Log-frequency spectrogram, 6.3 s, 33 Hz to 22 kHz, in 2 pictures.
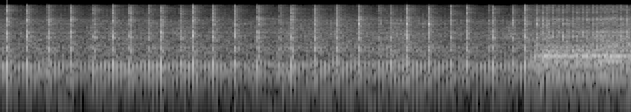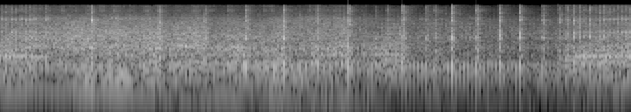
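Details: Echo SRM-225 straight-shaft trimmer, wouldn't run after storage; after diaphragm and air filter replacement and hidden jet adjustment: steady low idle, then picks up cleanly and holds high rev without stumbling; normal running.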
